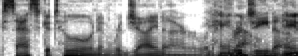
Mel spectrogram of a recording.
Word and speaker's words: Regina: It's Regina. It's Latin for queen. That's the justification, anyways. Okay. Yeah, it's on coins going back to Rome. Okay. Regina. Well, it'll always be funny. It rhymes with penis.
